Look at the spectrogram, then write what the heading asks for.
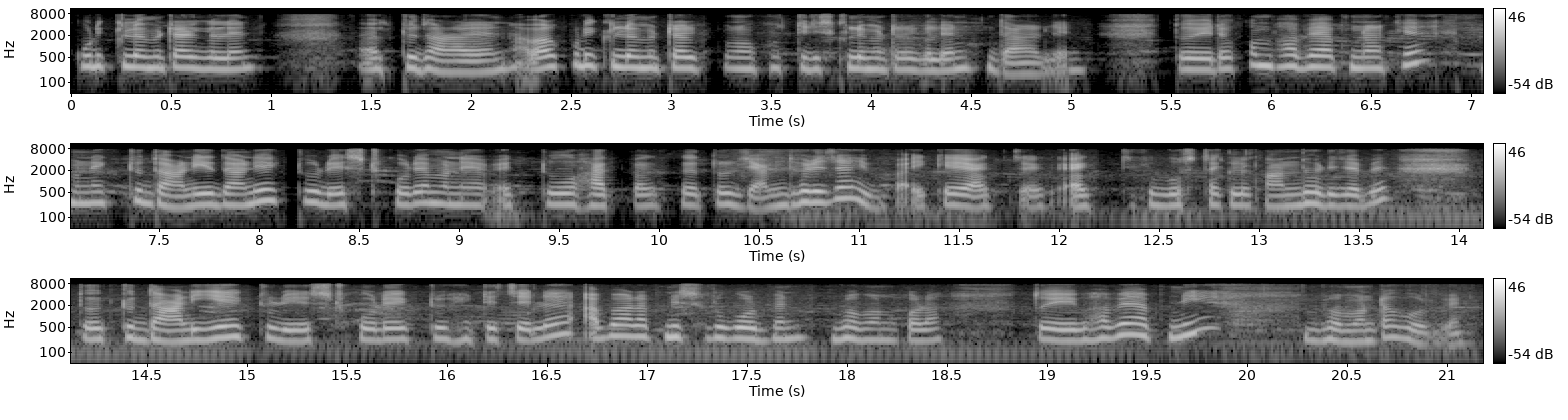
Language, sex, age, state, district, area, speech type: Bengali, female, 18-30, West Bengal, Murshidabad, urban, spontaneous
